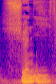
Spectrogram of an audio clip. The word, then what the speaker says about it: 悬疑: 悬疑怎么念？ – 悬疑，你已经念出来了。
